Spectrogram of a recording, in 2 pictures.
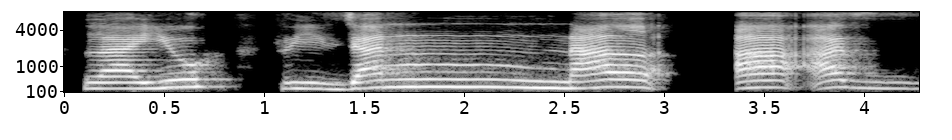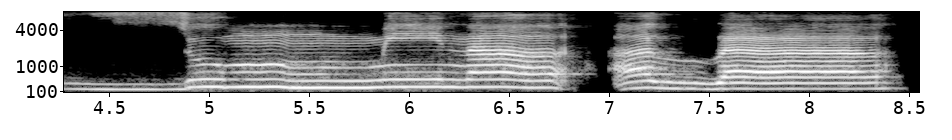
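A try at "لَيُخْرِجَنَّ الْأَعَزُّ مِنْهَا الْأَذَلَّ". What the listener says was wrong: Hati, itu zainya tidak bertasdid dengan mim ya. Layuh rijannal a'azzu min hal adal. Azzu, bukan azum. Azzu min. Min hal azal azal. Tidak ditasdid zanya, tidak azal. Azal.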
